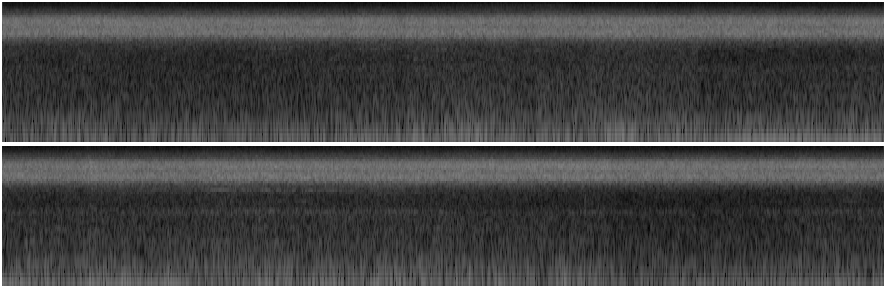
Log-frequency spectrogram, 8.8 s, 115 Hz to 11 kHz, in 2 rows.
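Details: Summer 2021 chorus of 17-year cicadas in Indiana: a loud, sustained, high buzzing wash that never pauses, joined by a low hum in the middle and a faint thin tone later on.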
